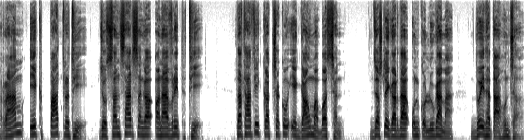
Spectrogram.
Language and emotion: Nepali, neutral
